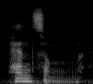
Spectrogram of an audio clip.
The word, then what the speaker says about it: handsome: Handsome. Handsome means guapo. Handsome. Guapos dividendos. Handsome, hand como hand and some, algunos, como mano, algunos. Handsome. La D apenas, o no se pronuncia, yo no lo pronuncio.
